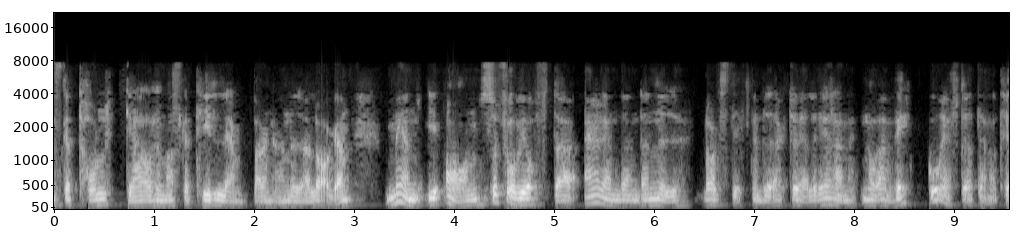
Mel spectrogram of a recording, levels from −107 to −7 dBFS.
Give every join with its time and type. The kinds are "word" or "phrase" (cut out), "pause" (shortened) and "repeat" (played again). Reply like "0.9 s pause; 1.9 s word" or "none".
6.4 s pause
